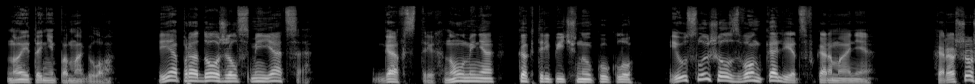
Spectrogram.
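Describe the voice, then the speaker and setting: A man narrating an audiobook in an expressive storytelling manner. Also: medium pitch, no room sound, clean studio sound. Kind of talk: scripted narration.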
